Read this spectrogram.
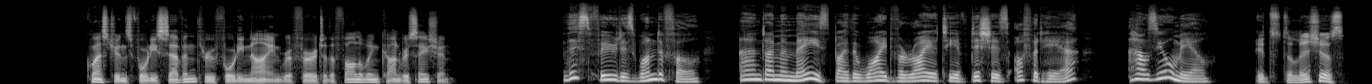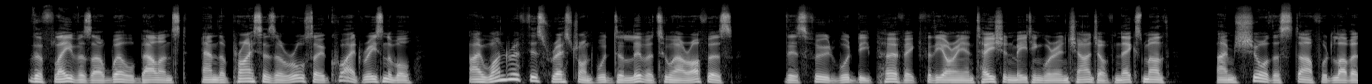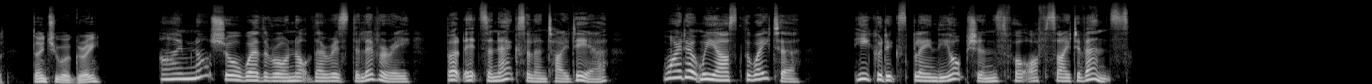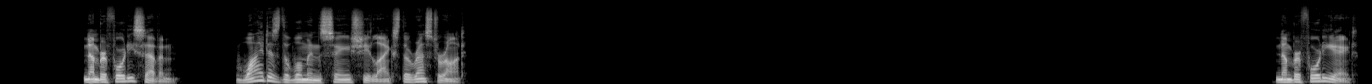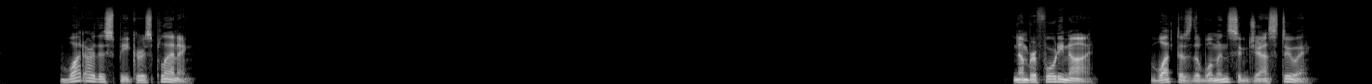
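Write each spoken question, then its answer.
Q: Why does the woman say she likes the restaurant?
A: It has a wide variety of dishes

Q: What are the speakers planning?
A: An orientation meeting

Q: What does the woman suggest doing?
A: Asking the waiter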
